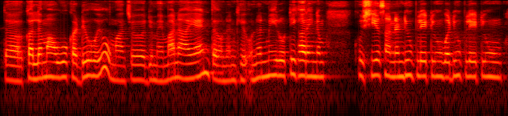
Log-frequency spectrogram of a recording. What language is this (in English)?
Sindhi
